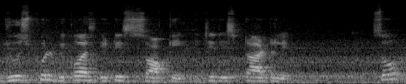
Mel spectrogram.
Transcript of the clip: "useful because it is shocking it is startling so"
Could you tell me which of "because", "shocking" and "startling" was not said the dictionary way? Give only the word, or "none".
shocking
